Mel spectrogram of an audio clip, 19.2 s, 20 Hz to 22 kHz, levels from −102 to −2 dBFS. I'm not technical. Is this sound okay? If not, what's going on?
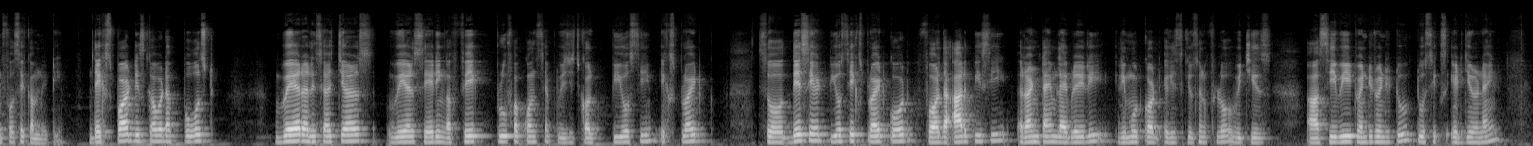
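No. Repeated packet loss (robotic sound) hits from about 8.85 to 9.60 s. Six short pieces of audio went missing, the longest about 21 ms, and each hole was patched by stretching the sound just before it, so that stretch sounds choppy, with pieces missing.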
